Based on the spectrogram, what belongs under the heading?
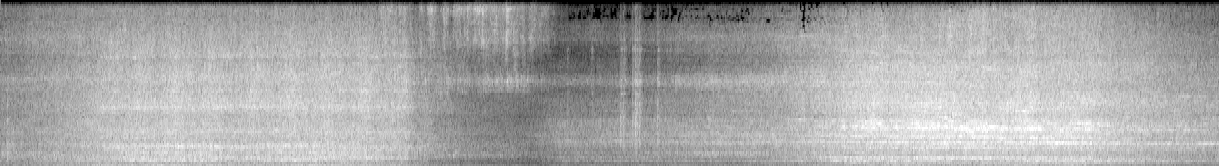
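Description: Electric double-deck suburban trains passing one after another on a multi-track line. Each pass builds to a run of rail noise with steady whining tones. There is a lull about ten seconds in, between the two passes.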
